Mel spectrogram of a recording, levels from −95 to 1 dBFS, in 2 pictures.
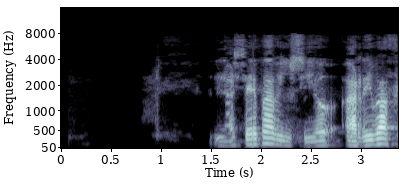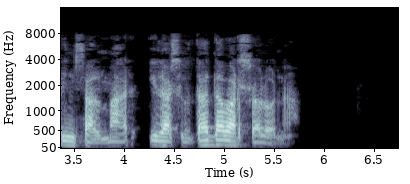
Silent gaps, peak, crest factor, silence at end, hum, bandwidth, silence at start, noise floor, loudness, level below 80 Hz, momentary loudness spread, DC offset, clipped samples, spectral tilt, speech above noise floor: none; -2 dBFS; 20 dB; 1 s; none; 8.2 kHz; 1.55 s; under -90 dBFS; -20 LUFS; -62 dBFS; 13 LU; under 0.1%; under 0.1%; -5.5 dB/octave; over 70 dB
